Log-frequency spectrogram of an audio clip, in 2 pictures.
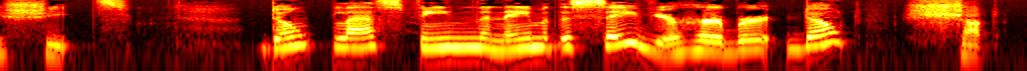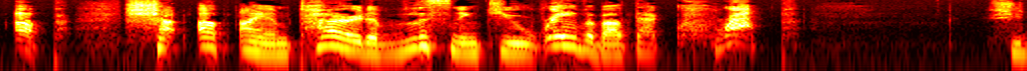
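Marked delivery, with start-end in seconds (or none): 1.3-4.3 higher, prim scolding wife; a devout wife rebuking her husband's blasphemy; pious wife voice. A narrator's reading. Vera scolding Herb for blaspheming, prim and high. 4.5-9.1 furious, rising shout of shut up; angry outburst. Acted. Husband silencing his wife's raving, angry.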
